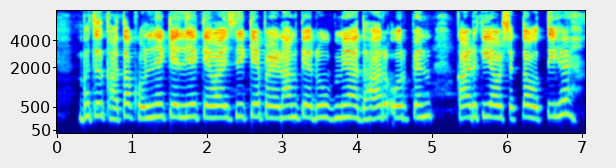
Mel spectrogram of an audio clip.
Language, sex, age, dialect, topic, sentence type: Hindi, female, 18-24, Awadhi Bundeli, banking, statement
